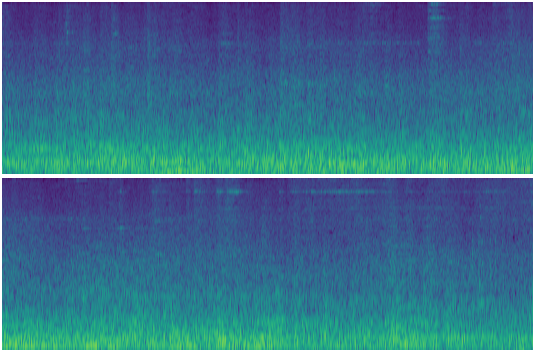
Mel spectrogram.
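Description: A Chicago L Orange Line train bound for Midway rounds the elevated bend at Lake and Wabash, a loud steady rumble of wheels and cars on the track with faint squealing, continuous and close.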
